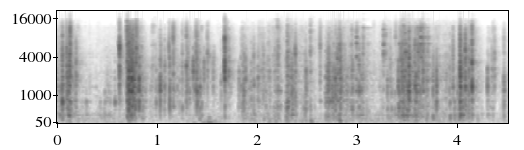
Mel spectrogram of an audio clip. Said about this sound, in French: je te passe la pochette rose et je te laisse l'ouvrir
